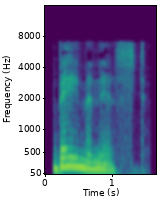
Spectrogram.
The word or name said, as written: behmenist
